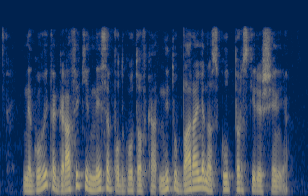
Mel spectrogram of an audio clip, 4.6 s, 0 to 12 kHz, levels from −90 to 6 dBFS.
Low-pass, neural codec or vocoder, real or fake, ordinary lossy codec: 7.2 kHz; codec, 16 kHz, 4 kbps, FunCodec, trained on Chinese and English, 50 frames a second; fake; MP3, 64 kbps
